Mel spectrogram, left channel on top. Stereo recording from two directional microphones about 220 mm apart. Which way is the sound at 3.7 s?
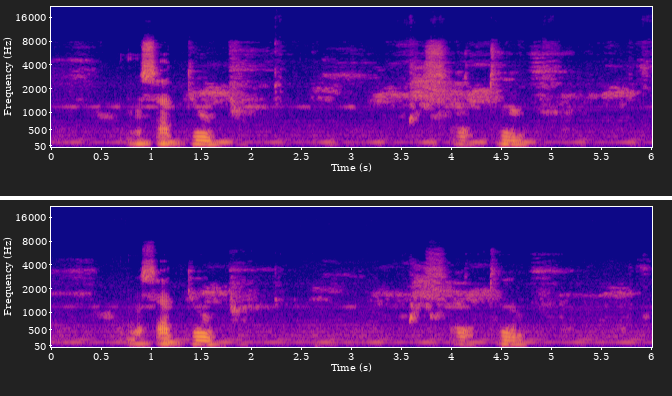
35° left (ahead or behind).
